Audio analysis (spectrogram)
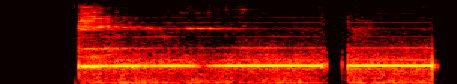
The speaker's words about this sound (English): Can you hear that fire whistle in my background?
